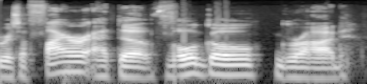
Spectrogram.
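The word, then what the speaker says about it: Volgograd: a fire at the vulgo grod I pronounce that right thank you for the comments um because I called it vrad before but vrad oil Refinery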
